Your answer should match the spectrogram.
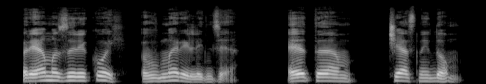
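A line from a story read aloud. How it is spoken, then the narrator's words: Detached tone. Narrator (Russian): сказал он достаточно отстраненным тоном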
